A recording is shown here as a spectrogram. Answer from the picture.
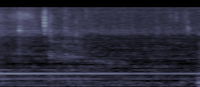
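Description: An electric guitar chord on a Squier Bullet Strat rings out faintly through the amp as a few steady notes fading slowly. The chord is going sharp because the string height at the nut is too high.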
